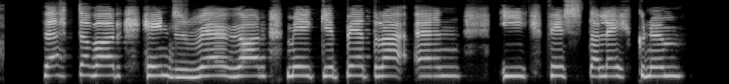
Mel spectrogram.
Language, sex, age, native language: Icelandic, female, 30-39, Icelandic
